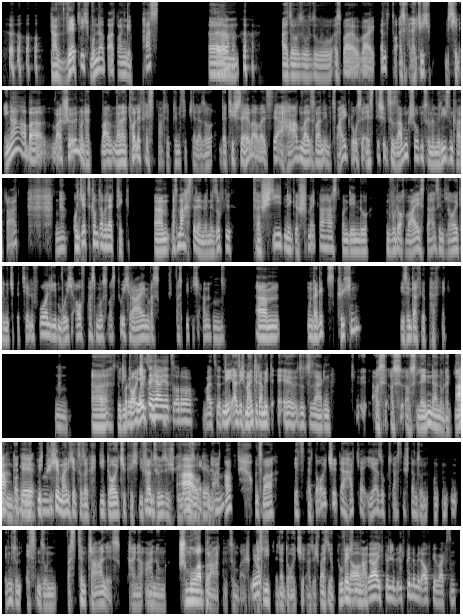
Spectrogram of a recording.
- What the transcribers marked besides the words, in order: chuckle; stressed: "wirklich"; chuckle; other background noise
- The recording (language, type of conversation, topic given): German, podcast, Wie gehst du mit Allergien und Vorlieben bei Gruppenessen um?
